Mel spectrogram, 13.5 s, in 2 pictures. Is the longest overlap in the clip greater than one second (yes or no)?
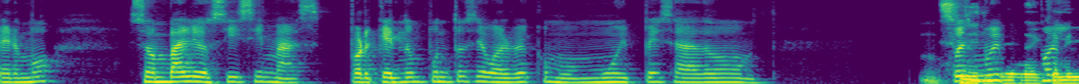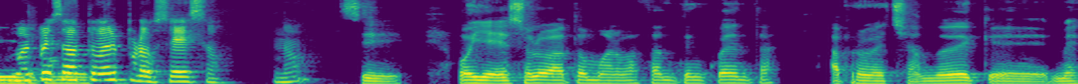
yes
